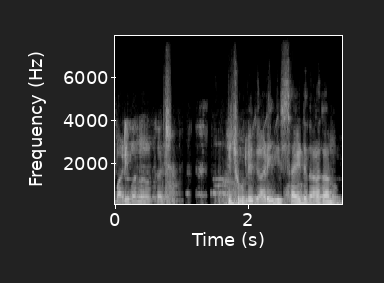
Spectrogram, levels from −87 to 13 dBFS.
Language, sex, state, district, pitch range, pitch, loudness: Bengali, male, West Bengal, Purulia, 125-165 Hz, 135 Hz, -16 LUFS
